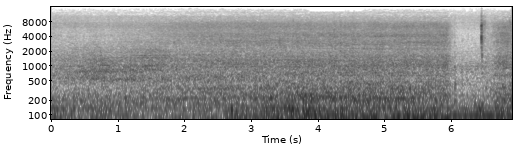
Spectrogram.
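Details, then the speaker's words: 2011 Jayco Jay Flight G2 31RKS travel trailer slide-out extending: steady low motor hum and gear rumble, then a sharp click at full extent showing the room is all the way out, where it seals properly; normal operation. "let's get that all the way out and right when it gets to full extent you hear like a clicking sound that means it's all the way"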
